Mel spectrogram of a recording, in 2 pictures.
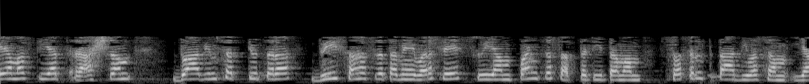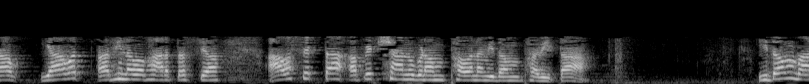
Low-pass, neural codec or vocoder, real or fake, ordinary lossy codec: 3.6 kHz; none; real; MP3, 16 kbps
